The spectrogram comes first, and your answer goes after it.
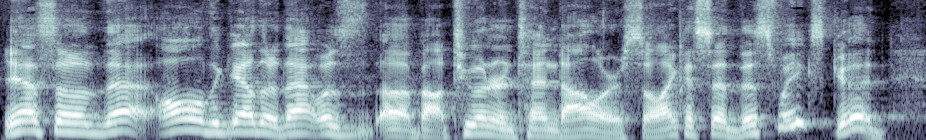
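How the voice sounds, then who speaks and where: With lively intonation and a fairly quick pace, a man with a fairly high pitch speaks in an ordinary speaking voice. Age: 50s. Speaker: reseller and video host. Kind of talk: casual chat.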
